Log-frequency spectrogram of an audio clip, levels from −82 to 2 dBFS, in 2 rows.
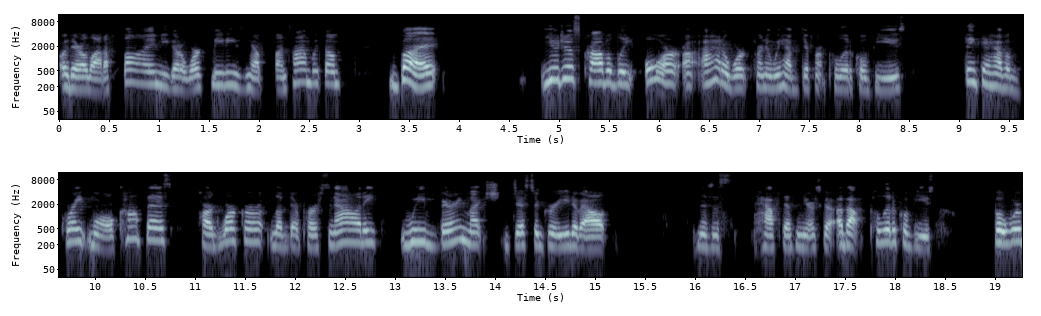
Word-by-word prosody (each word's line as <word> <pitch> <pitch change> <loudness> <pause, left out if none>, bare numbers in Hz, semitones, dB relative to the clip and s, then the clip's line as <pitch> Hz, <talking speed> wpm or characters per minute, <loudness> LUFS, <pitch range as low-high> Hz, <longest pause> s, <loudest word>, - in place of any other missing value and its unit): or 200 - +2
they're 185 -2 +4
a - - +6
lot 160 -2 +3
of 165 - -1
fun. 245 -3 -1
You 205 - -7
go 185 -1 0
to 170 - -1
work 185 +4 -1
meetings 220 -3 -5
and 190 - -4
have 160 - 0
a - - -1
fun 170 - -6
time 260 +4 -2
with 245 - -8
them, 235 -1 -1 0.5
but 220 -3 +8 1.0
you 290 +5 +1
just 320 -1 0
probably, 255 -3 +4
or 245 -3 +2
I 235 - -1
I - - -2
had 290 - -1
a 225 - +3
work 185 -1 -2
friend 195 -1 -4
and 185 - -3
we 200 - -2
have 170 -2 -3
different 185 - -7
political 175 -1 -4
views, 335 - -5 0.6
think 270 -2 -1
they 245 -3 0
have 200 -3 +2
a 180 - -5
great 245 +1 0
moral 160 -6 -1
compass, 265 - -2 0.3
hard 180 -1 +3
worker, 245 -1 0
love 185 -2 -2
their 175 - -3
personality. 220 +7 -1 0.2
We 230 -3 -3
very 225 +5 +1
much 205 -6 -3
disagreed 190 -1 -2
about 160 -3 +6 0.9
this 180 -2 -5
is 170 - -8 0.3
half 170 -2 0
a 175 - -2
dozen 175 +1 -4
years 170 0 -5
ago - - -1
about 200 0 +5
political 230 -2 0
views, 320 - -5 0.6
but 225 -2 +7
we're 245 +2 +4
215 Hz, 200 wpm, -26 LUFS, 180-245 Hz, 1.0 s, but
